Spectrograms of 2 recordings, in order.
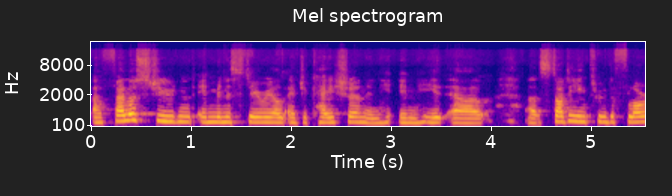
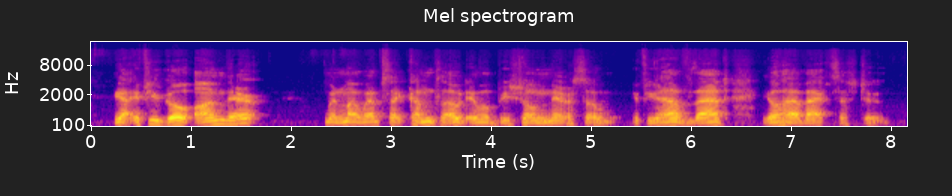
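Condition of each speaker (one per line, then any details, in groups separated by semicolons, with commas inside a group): No condition
Cerebral palsy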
